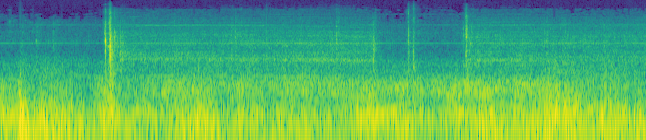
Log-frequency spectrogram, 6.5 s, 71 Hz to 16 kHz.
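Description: Electric windscreen adjuster of a Yamaha FJR1300 ES raising the screen: a click about a second in, then a thin motor whine for about two and a half seconds that stops, followed by two more short clicks. A steady low rumble runs underneath.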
